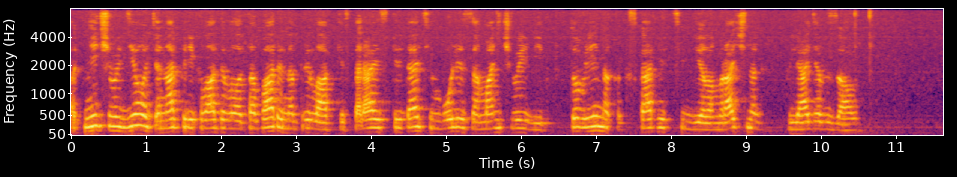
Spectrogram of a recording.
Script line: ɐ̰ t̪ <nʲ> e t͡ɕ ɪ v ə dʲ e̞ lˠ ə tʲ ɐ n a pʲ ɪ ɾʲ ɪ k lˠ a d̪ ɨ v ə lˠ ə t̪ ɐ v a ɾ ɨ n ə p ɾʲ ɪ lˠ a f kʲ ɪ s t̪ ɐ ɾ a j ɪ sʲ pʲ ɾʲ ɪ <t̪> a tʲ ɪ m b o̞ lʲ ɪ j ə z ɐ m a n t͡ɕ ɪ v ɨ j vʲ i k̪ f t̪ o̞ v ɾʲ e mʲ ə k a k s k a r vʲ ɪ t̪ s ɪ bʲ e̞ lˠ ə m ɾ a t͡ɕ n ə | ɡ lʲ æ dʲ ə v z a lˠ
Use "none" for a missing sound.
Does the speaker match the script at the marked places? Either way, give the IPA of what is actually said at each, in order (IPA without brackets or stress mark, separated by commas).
nʲ, d̪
